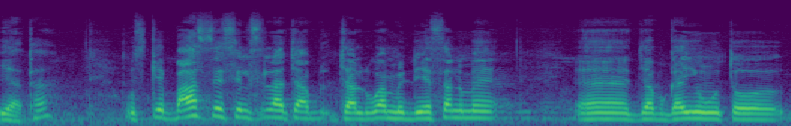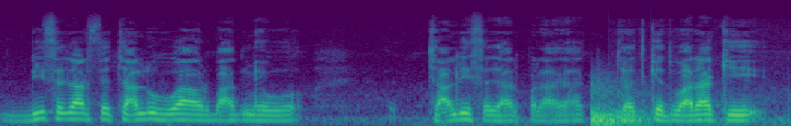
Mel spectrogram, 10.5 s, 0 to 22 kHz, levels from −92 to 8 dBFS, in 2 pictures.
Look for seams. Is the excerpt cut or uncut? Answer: cut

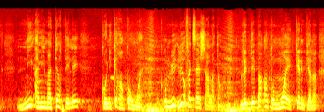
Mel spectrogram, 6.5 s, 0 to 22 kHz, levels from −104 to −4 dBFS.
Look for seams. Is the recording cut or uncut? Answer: cut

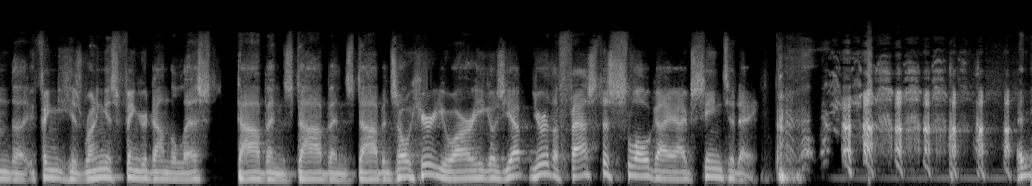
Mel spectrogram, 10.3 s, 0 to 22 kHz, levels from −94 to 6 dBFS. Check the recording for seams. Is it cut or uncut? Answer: cut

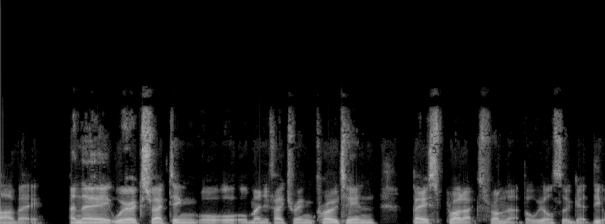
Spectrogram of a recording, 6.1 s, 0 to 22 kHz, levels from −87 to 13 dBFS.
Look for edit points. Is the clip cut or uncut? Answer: uncut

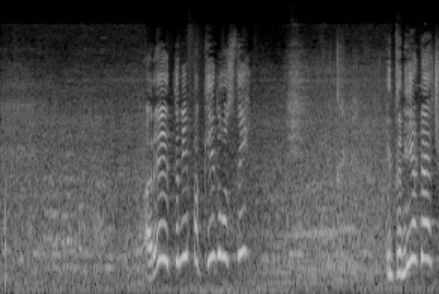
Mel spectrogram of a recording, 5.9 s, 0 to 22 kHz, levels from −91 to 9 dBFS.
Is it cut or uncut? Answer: uncut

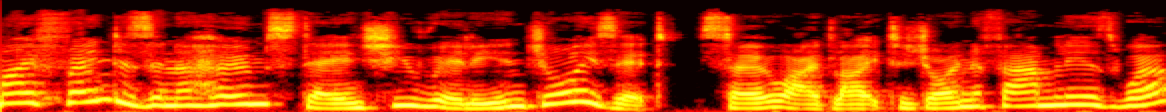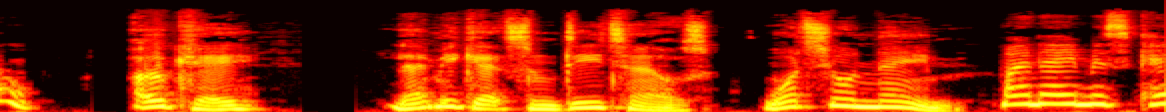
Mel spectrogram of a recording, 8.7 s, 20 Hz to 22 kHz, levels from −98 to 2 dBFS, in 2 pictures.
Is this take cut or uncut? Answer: cut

